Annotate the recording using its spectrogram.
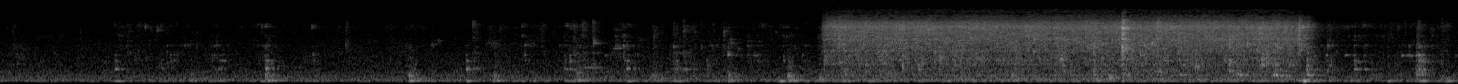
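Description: Hand-washing dishes at a stainless-steel sink: faint scrubbing and small clinks, then the kitchen tap is turned on about eight seconds in and runs steadily for about five seconds before being shut off.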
